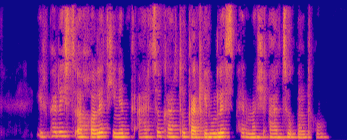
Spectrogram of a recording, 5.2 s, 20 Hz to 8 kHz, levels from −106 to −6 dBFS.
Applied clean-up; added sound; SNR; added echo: none; none; none; none.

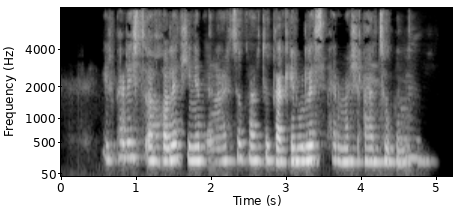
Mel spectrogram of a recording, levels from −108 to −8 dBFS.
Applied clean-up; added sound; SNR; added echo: neural mask model Resemble Enhance denoiser.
